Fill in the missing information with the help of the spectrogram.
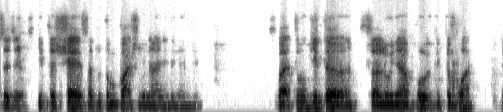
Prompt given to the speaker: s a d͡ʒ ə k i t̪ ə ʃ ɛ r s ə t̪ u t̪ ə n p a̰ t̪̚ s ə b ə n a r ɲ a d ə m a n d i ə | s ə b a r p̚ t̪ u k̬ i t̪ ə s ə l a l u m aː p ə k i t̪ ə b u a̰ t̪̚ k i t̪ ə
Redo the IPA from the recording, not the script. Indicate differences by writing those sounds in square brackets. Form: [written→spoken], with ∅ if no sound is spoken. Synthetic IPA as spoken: s a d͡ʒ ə k i t̪ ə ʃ ɛ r s [ə→a] t̪ u t̪ ə [n→m] p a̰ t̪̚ s ə b ə n a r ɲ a d ə [m→ŋ] a n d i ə | s ə b a [r→∅] p̚ t̪ u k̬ i t̪ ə s ə l a l u [m→ɲ] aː p ə k i t̪ ə b u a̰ t̪̚ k i t̪ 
